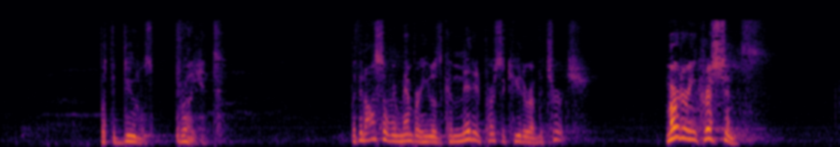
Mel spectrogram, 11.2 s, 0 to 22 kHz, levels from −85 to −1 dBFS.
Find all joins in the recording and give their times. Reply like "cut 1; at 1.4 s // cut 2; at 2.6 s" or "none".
none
